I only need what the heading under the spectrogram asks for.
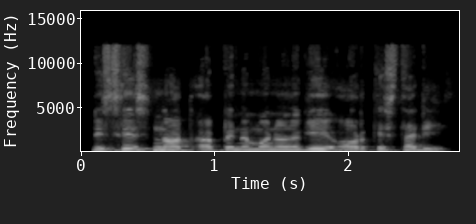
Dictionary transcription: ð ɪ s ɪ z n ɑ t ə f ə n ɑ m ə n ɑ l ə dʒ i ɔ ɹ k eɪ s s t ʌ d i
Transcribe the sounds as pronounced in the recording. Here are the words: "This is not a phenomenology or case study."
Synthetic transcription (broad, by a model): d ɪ s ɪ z n ɑ t ə p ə n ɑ m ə n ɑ l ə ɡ i ɔ ɹ k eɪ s s t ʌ d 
